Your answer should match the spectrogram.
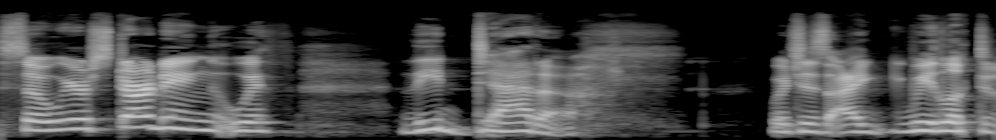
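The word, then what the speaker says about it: Dagda: So we're starting with the Dada, which is, we looked it up. We did. Yes, that's how you pronounce it.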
